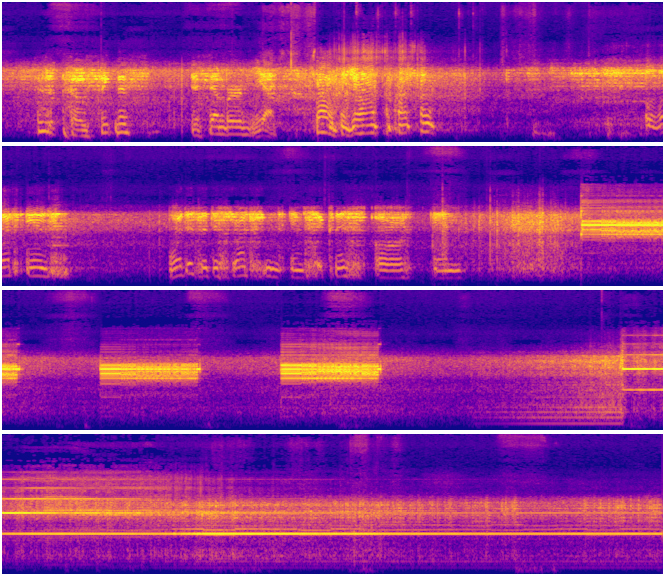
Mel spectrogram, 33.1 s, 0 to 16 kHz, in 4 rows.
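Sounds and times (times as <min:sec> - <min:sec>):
radio hiss: 0:00.0 - 0:33.0
steady attention tone: 0:22.4 - 0:33.0.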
